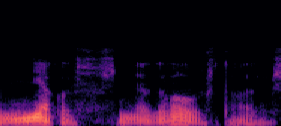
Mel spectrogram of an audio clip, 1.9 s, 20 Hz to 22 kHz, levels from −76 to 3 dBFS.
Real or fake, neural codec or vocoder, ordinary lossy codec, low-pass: fake; codec, 16 kHz, 16 kbps, FreqCodec, smaller model; Opus, 24 kbps; 5.4 kHz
